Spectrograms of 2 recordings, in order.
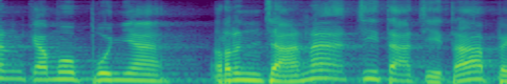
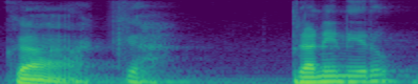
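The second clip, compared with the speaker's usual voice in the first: ordinary talk, nothing marked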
